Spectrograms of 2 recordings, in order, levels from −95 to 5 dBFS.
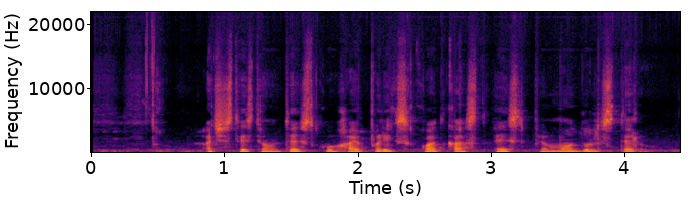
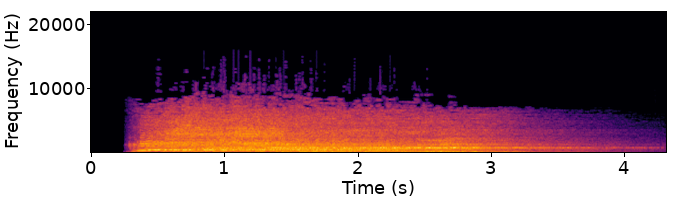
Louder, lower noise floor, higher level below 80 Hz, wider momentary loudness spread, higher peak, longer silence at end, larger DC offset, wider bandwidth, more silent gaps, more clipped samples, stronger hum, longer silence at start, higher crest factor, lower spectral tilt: second, -27 LUFS vs -13 LUFS; first, -50 dBFS vs -44 dBFS; second, -62 dBFS vs -32 dBFS; about the same, 13 LU vs 15 LU; second, -8 dBFS vs 0 dBFS; second, 0.2 s vs 0.55 s; neither; first, 18.5 kHz vs 10.5 kHz; neither; neither; neither; first, 0.45 s vs 0.3 s; first, 20 dB vs 14 dB; about the same, -5.5 dB/octave vs -4.5 dB/octave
